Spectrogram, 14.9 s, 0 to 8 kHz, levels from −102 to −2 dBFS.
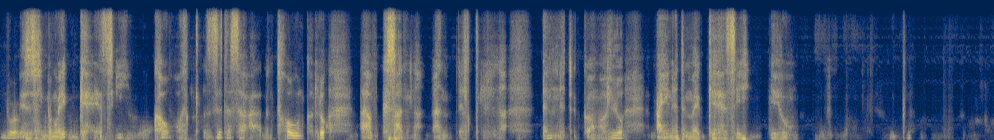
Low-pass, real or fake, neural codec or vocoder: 7.2 kHz; fake; codec, 16 kHz in and 24 kHz out, 0.8 kbps, FocalCodec, streaming, 65536 codes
